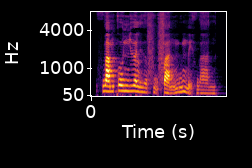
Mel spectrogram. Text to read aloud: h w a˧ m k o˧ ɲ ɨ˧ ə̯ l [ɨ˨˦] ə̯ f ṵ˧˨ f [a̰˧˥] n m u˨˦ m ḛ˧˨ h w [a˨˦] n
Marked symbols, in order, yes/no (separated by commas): no, no, no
